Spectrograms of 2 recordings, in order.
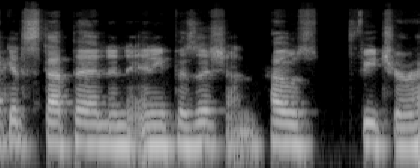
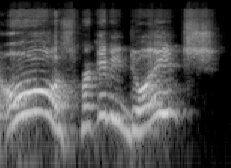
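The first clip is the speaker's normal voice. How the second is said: bright mock-eager German; 6 dB louder than usual. Answering tourists in German.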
